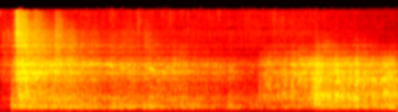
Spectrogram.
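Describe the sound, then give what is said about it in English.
A thunderstorm sound effect: a sudden loud crack of thunder gives way to a steady hiss of heavy rain, which swells again toward the end. No one speaks. “For a little weather, we like to call the lightning round.”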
